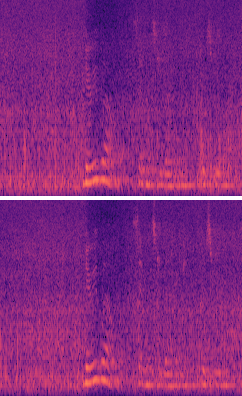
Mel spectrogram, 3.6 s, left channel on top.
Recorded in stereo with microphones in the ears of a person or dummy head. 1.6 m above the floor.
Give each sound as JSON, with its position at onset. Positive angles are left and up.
{"t": 1.2, "sound": "a woman speaking", "side_deg": -10, "distance_m": 2.0}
